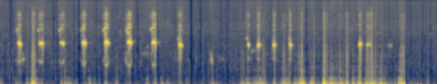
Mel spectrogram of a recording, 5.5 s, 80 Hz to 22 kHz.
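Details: Booted eagle at a nest with chicks in Spain, 8 July 2023, as the male arrives with a small bird for the older chick; high thin notes repeated about three per second, with low thumps and rustling at the nest.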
